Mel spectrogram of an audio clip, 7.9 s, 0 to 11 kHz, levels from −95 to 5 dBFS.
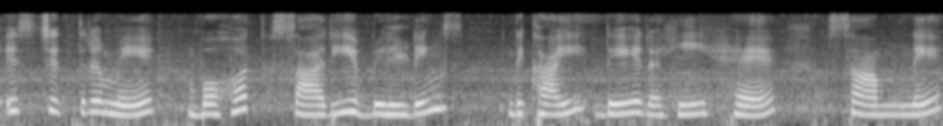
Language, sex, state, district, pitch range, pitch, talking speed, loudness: Hindi, female, Madhya Pradesh, Dhar, 220-285 Hz, 240 Hz, 85 wpm, -13 LUFS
